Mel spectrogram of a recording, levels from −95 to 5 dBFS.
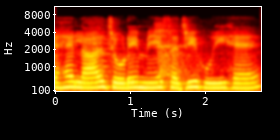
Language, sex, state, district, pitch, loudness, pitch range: Hindi, female, Punjab, Fazilka, 195 Hz, -11 LUFS, 185-205 Hz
